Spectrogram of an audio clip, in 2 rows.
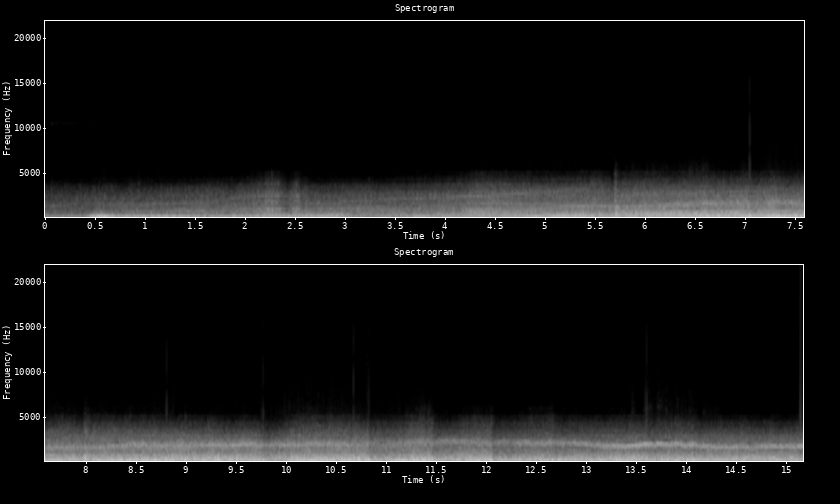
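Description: Suzuki GSX650F inline-four motorcycle engine pulling away and accelerating, its pitch rising and dropping back several times as the rider shifts up through the gears. From about six seconds in it settles into steady cruising under a growing rush of wind noise.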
